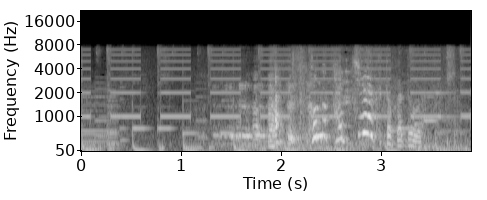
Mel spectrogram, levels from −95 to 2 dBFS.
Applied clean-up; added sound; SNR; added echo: none; Alarm; 12 dB; none.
